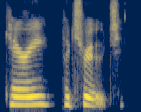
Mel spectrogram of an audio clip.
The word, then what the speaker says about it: Kari Petruch: Kari Petruch.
